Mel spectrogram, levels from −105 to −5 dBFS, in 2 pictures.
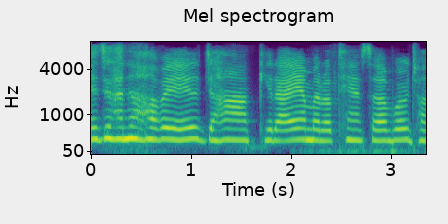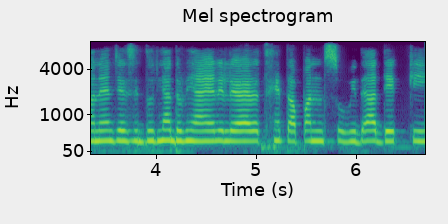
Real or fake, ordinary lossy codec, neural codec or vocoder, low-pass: fake; none; codec, 16 kHz, 1 kbps, X-Codec, WavLM features, trained on Multilingual LibriSpeech; none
